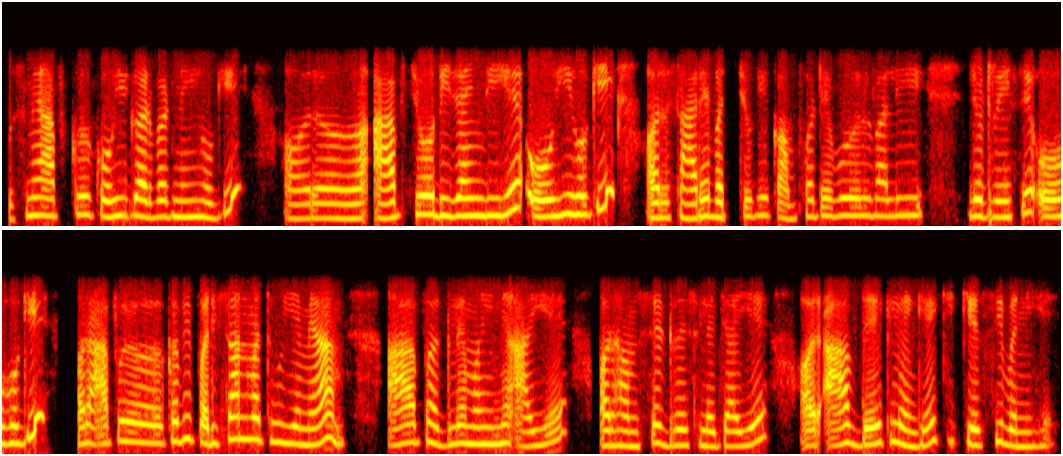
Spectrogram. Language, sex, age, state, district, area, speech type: Hindi, female, 60+, Rajasthan, Jodhpur, rural, conversation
